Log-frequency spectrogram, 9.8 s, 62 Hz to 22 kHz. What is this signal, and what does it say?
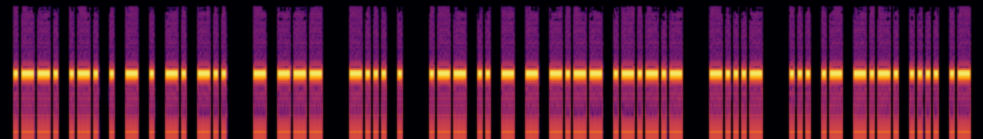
Morse code, heard as a keyed tone, about 30 wpm, 1000 Hz. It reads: PRETEND TO BE WITTY. <BT> SACHA
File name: qotdfiles / 30wpm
